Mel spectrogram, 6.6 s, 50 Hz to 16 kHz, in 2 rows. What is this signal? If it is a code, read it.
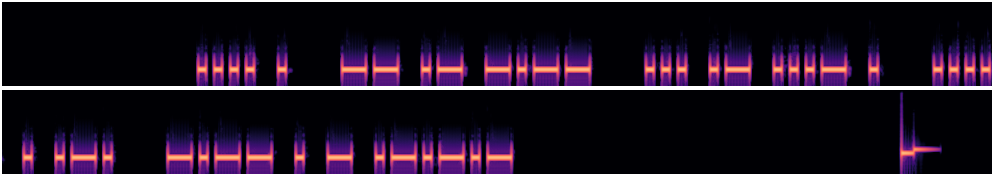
Morse code, heard as a keyed tone, about 44 wpm, 700 Hz. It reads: HE MAY SAVE HER YET.
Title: Sentences from Top 1100 Words 45wpm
